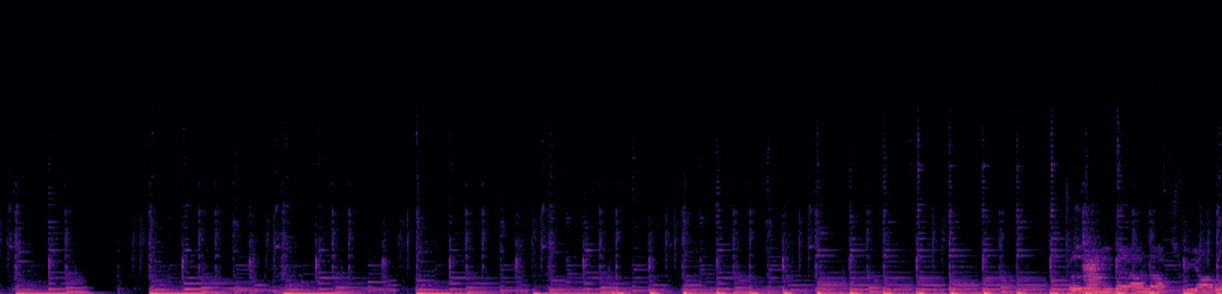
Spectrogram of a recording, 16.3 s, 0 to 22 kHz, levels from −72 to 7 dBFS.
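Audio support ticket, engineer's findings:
Video or display buzz from 7.99 s to end of clip. 60 Hz field-rate buzz with hash above it, roughly 25 dB below signal. Probable component: screen or video cable coupling into audio path. Check cable routing and shielding.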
